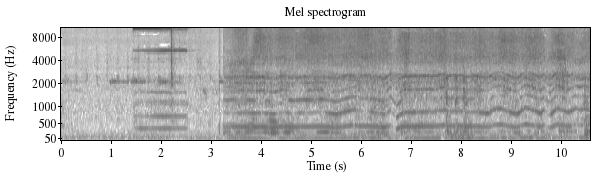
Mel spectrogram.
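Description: A resistance spot welder fires once on the sheet-metal bed corner, a loud steady hum lasting about a second. Then a small air grinder with an abrasive pad whines steadily, its pitch wavering and dipping as it is pressed onto the welded seam to clean it.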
